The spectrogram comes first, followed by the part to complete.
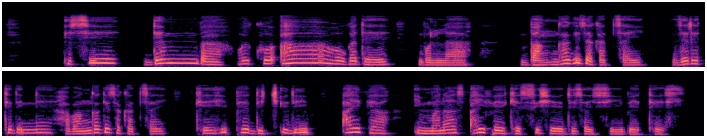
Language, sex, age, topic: Gamo, male, 25-35, agriculture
